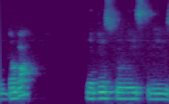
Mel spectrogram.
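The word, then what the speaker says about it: Gabba: So then one of the bands I would recommend is Gaba. Gamba. Gaba. How do you spell that?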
